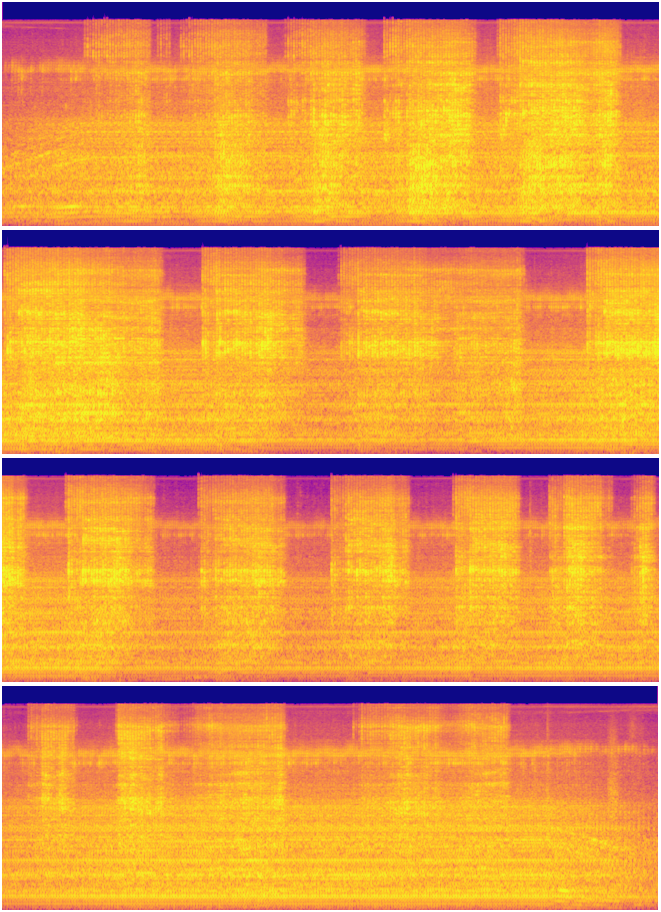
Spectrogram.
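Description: A skew chisel cuts a freshly cut green apple branch spinning on a wood lathe, with the lathe's steady hum underneath. The cuts come in repeated noisy strokes of a second or two with short breaks between them.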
